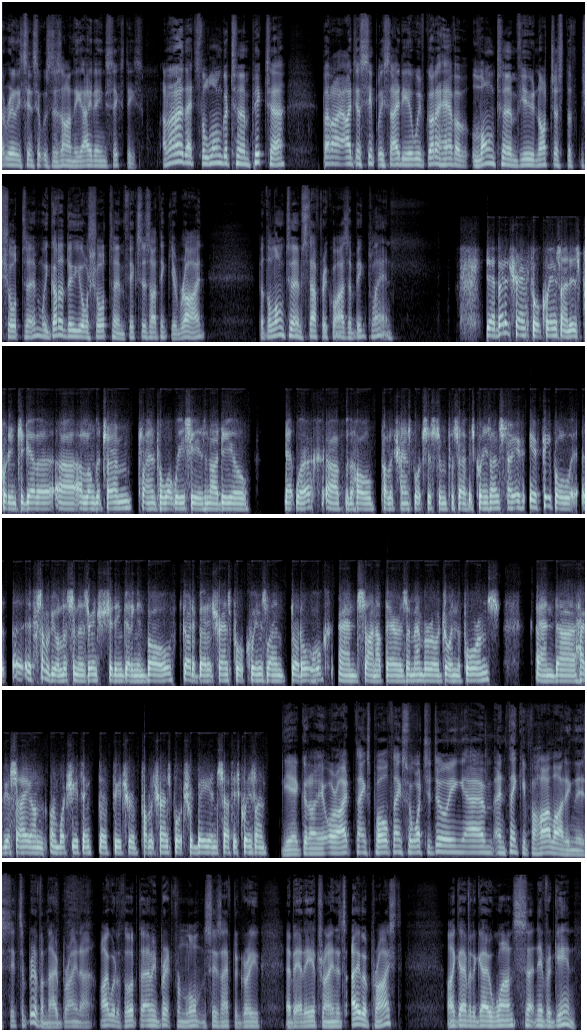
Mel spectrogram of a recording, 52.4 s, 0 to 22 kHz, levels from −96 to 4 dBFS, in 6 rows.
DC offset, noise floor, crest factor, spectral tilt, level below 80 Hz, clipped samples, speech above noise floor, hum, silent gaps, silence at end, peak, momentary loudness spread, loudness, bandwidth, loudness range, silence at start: under 0.1%; -77 dBFS; 20 dB; -6 dB/octave; -60 dBFS; under 0.1%; 55 dB; none; none; 0.1 s; -4 dBFS; 9 LU; -22 LUFS; 16 kHz; 6 LU; 0 s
